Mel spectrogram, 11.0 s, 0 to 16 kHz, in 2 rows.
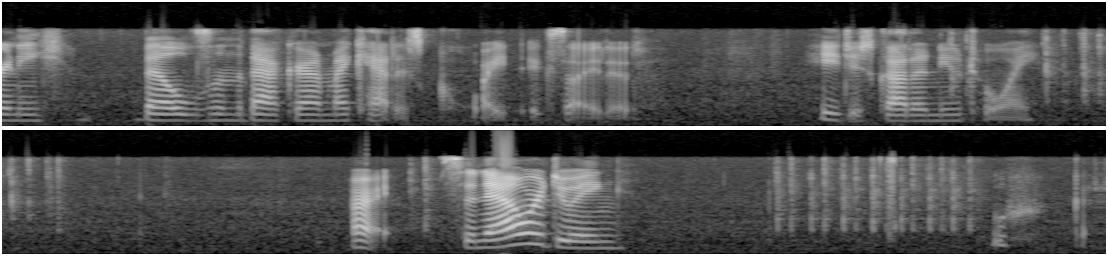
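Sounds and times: calculator keys clicking: 0:04.8 - 0:05.9, 0:09.4 - 0:10.5.

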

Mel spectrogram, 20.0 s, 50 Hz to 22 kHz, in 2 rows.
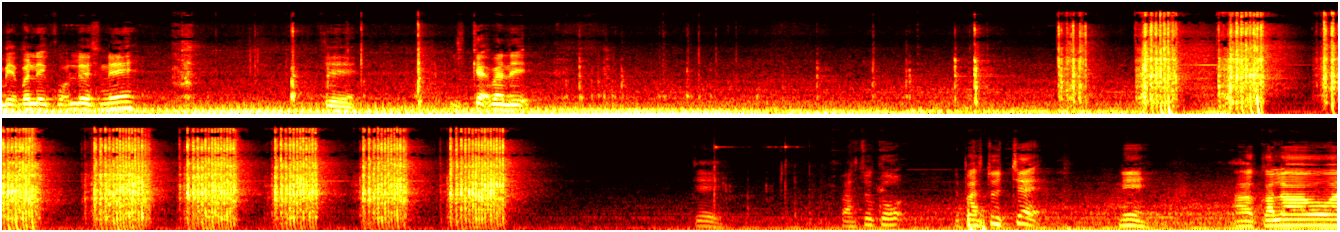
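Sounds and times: impact wrench hammering: 0:06.1 - 0:14.1.

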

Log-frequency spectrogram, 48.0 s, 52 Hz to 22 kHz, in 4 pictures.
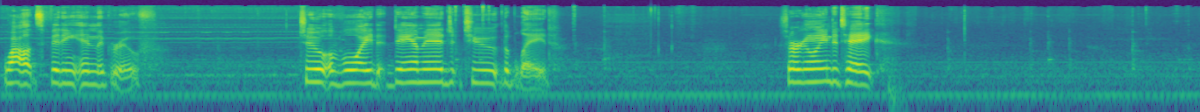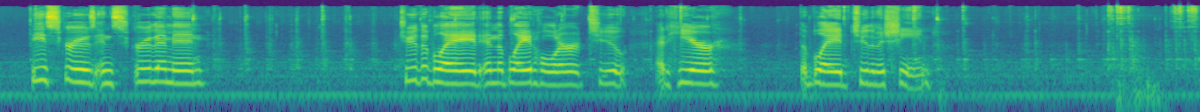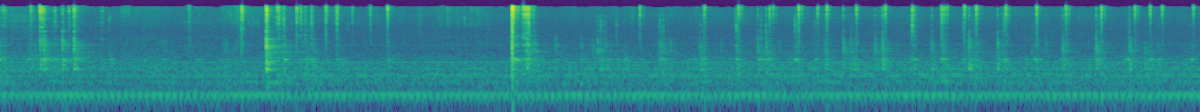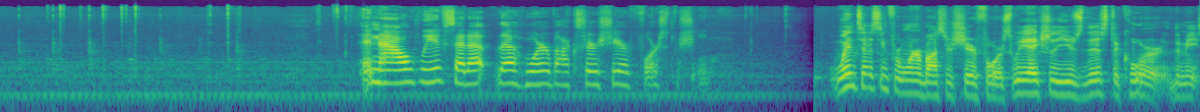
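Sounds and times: low steady hum: 0:00.0 - 0:48.0
metal clicks and taps: 0:13.9 - 0:16.4, 0:19.3 - 0:28.0, 0:29.1 - 0:38.5.

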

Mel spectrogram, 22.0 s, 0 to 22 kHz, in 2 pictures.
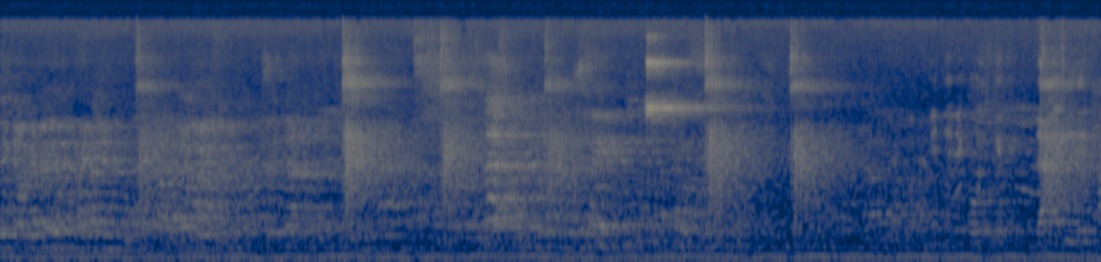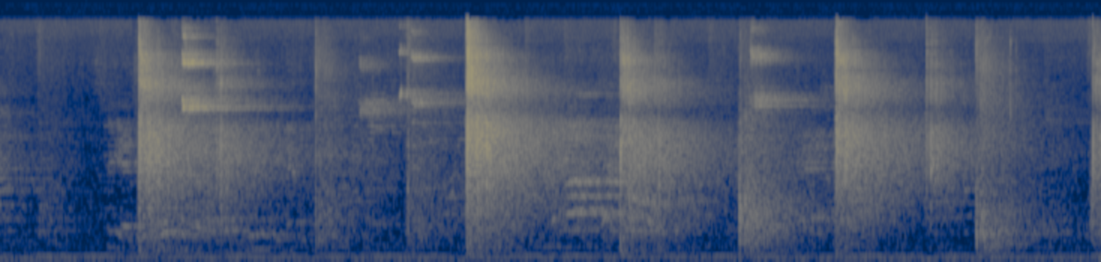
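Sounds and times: ball cracking against walls: 0:14.1 - 0:16.5, 0:18.4 - 0:21.3.

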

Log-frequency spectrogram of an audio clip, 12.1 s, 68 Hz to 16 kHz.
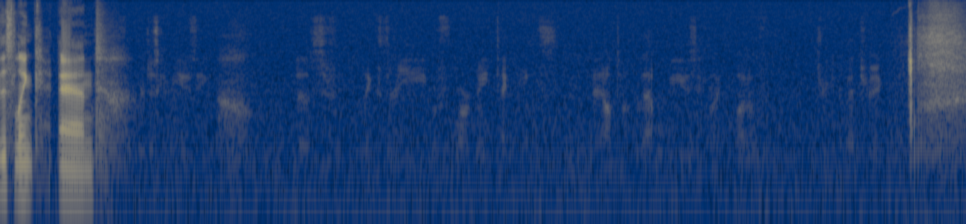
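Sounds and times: faint whispered speech: 0:03.7 - 0:09.5.

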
